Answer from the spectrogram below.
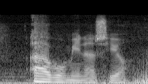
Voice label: "abominacio", Catalan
